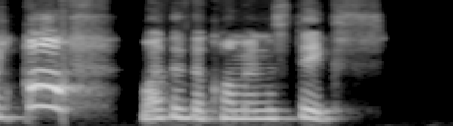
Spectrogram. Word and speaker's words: ق: Now we are going to talk about letter qaf. What are the common mistakes? Okay. Number 1, qaf. We said qaf and kaf. They are pronounced from the back of the tongue.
